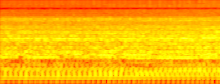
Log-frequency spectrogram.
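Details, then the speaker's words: Salvage auction car rebuild: engine's first start after two dead batteries, a jump box and a charger. It settles into a steady, even cold idle with a smooth low pulse and no knocks or misses; sounds good. "it run, let it run. There you go. Hey, sounds good."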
